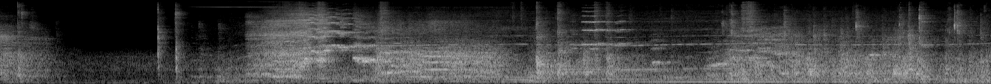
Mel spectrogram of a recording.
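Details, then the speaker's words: Garage door sound test before any work: door rumbles up with a loose, uneven clatter and squeaks as rollers rattle in worn hinge sockets. Sleeves and new bearings are planned, with the Green Hinge system, to quiet it. "so a lot of this is due to the wheels rattling out uh of the socket this sleeve is suppos to help with that"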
